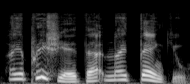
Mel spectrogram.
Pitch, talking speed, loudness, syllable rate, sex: 190 Hz, 220 wpm, -14 LUFS, 5.8 syllables/s, male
